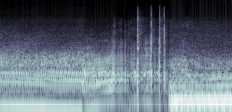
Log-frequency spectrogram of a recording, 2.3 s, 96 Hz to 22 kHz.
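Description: Hyundai i30N's turbocharged 2.0-litre four-cylinder engine, breathing through an open cone air filter, heard from inside the cabin. Its revs hold steady, then rise sharply a little before the middle in a quick throttle blip from the car's rev-matching, with a few sharp crackles. It then pulls on at a steady higher pitch.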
